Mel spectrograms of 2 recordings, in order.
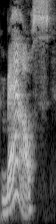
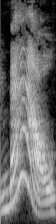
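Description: First: The word ends with its final s sound. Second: The word ends without its final s sound. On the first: The speaker calls it right. "when you look at mouse" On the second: The speaker calls it wrong. "when you don't say the tail or the last sound on your words"

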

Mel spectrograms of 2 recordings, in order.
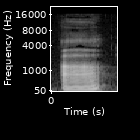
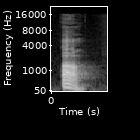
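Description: First: The pitch rises from mid to high. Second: The pitch falls sharply from high to low. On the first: "Deuxième ton" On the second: "Quatrième ton"

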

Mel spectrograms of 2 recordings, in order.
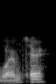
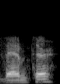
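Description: First: The name is said with English pronunciation. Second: The name is said with German pronunciation.

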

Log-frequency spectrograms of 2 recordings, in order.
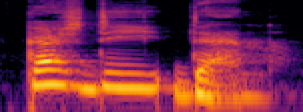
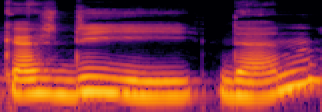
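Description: First: The stress falls on the first syllable. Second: The stress falls on a later syllable. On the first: The speaker calls it right. "So we say" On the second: The speaker calls it wrong. "We don't say"

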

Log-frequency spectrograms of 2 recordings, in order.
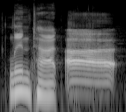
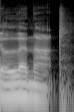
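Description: First: The middle T sound is pronounced. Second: The middle T sound is left out. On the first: The speaker calls it right. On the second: The speaker calls it wrong.

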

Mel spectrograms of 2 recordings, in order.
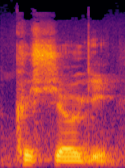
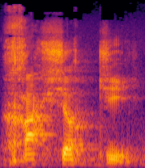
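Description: First: The name starts with a plain k sound. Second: The name starts with a throaty kh sound. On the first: "that's how we got to Khashoggi" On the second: "if you wanted to do it correctly, it would be a kha"

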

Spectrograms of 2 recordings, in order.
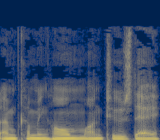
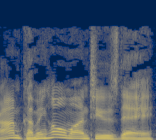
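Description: First: It is said in a sad tone. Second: It is said in an excited tone.

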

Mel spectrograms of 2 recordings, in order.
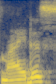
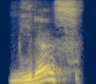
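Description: First: The name is said with an English pronunciation. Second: The name is said with a Spanish-like pronunciation. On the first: This is how it is said in English. "but in English it's Midas" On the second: This is how it is said in Greek. "in Greece, it's probably going to be Midas, kind of like in Spanish"

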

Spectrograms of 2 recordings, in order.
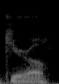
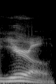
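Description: First: The word starts with a hard G sound. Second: The word starts with a Y sound, no G. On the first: The speaker calls it wrong. "not a gyro" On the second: The speaker calls it right. "It's a silent G"

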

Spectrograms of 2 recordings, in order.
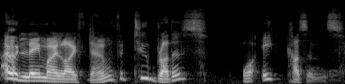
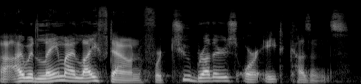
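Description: First: It is said in a put-on British accent. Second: It is said in his normal accent.

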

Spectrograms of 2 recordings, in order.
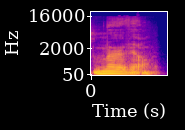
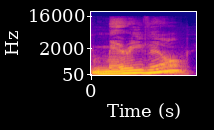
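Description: First: The name is reduced to a short Mur-ville. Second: The name is said fully as Mary-ville. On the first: The speaker calls it right. "It's Murville" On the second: The speaker calls it wrong. "you'd think Maryville. It's not"

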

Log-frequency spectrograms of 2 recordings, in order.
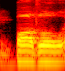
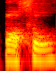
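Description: First: It is said with an American pronunciation. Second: It is said with a British pronunciation. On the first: This is the form adopted to be understood. "I have to say bottle" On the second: This is the speaker's usual form. "instead of bottle"

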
